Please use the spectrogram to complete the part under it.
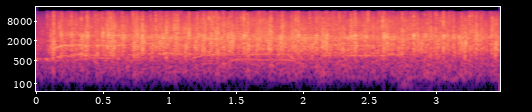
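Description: Audience applause welcomes author Tori onto the stage at a book event, a dense, steady clapping that stays loud and even throughout with no voices over it.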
